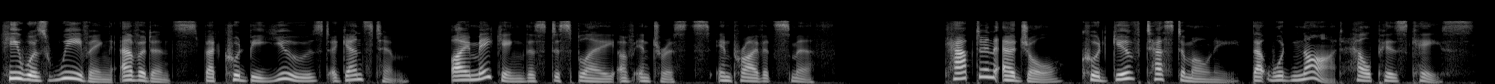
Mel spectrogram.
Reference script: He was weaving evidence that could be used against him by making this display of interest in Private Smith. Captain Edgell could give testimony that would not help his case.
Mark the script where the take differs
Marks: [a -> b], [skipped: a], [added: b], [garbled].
He was weaving evidence that could be used against him by making this display of [interest -> interests] in Private Smith. Captain Edgell could give testimony that would not help his case.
